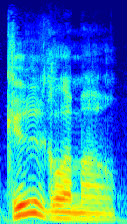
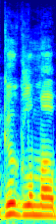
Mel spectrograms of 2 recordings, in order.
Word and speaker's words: Guglielmo: The second G in Guglielmo is silent. Guglielmo. I like Guglielmo personally until I hear him say it.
